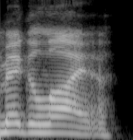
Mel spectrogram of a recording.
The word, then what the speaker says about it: Meghalaya: the m Mouse injury MGH yeah oh and meghalaya megalia thank you in Magalia India um so she co-founded the a Margaret bar Children's Village in meghalaya India with the Unitarian Union of Northeast India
